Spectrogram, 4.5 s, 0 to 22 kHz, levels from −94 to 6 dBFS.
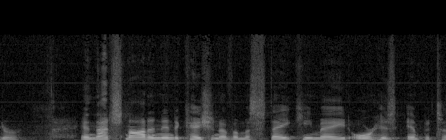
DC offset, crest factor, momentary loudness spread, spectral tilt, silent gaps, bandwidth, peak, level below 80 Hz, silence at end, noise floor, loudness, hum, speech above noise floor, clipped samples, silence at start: under 0.1%; 18 dB; 9 LU; -5 dB/octave; none; 16.5 kHz; -20 dBFS; -80 dBFS; 0 s; -61 dBFS; -39 LUFS; none; 23 dB; under 0.1%; 0 s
